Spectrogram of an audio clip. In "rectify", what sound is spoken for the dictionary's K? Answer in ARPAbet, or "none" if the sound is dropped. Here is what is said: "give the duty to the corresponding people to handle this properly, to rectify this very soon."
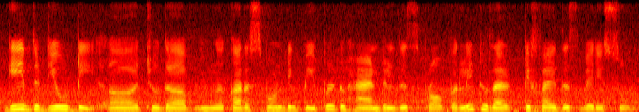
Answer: none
